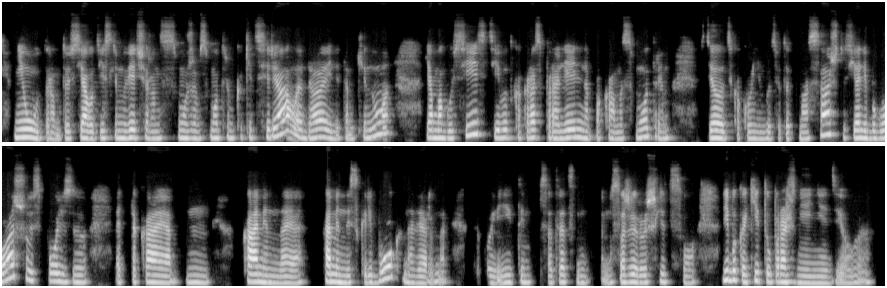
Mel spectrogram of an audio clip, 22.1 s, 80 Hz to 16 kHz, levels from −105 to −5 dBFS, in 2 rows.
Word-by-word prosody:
не 210 Hz, 0 st, +3 dB
утром. 190 Hz, -5 st, +1 dB
То -, -, -3 dB
есть 180 Hz, 0 st, -4 dB
я 190 Hz, -1 st, +6 dB
вот— 180 Hz, 0 st, -2 dB
если 190 Hz, +1 st, -4 dB
мы 190 Hz, -1 st, +1 dB
вечером 200 Hz, -2 st, 0 dB
с 200 Hz, +2 st, -11 dB
мужем 190 Hz, -1 st, -1 dB
смотрим 195 Hz, +1 st, -3 dB
какие-то 205 Hz, -2 st, -8 dB
сериалы, 210 Hz, -2 st, +4 dB
да, 200 Hz, +2 st, +2 dB
или, 190 Hz, -3 st, -2 dB
там, 90 Hz, 0 st, -7 dB
кино— 160 Hz, -6 st, -1 dB, 0.4 s
я 200 Hz, 0 st, +3 dB
могу 195 Hz, -1 st, +2 dB
сесть 285 Hz, +9 st, -1 dB
и 200 Hz, -, +2 dB
вот 200 Hz, 0 st, -2 dB
как -, -, -9 dB
раз 200 Hz, +1 st, +1 dB
параллельно, 190 Hz, +1 st, +1 dB
пока 200 Hz, -4 st, -5 dB
мы 175 Hz, 0 st, -5 dB
смотрим, 200 Hz, 0 st, -4 dB, 0.4 s
сделать 190 Hz, -1 st, +2 dB
какой-нибудь 175 Hz, -2 st, -6 dB
вот -, -, -13 dB
этот 165 Hz, 0 st, -7 dB
массаж. 205 Hz, +12 st, +2 dB
То 245 Hz, -, -11 dB
есть 195 Hz, -, -11 dB
я 195 Hz, -, +5 dB
либо 185 Hz, -1 st, +2 dB
гуаша 270 Hz, -, +3 dB
использую, 205 Hz, -4 st, -1 dB, 0.3 s
это -, -, -5 dB
такая, 185 Hz, +1 st, +3 dB
м, 185 Hz, -1 st, -3 dB, 0.4 s
каменная 180 Hz, -2 st, +4 dB, 0.2 s
каменный 195 Hz, -4 st, +5 dB
скребок, 205 Hz, -, +1 dB
наверно, 200 Hz, +2 st, -3 dB, 0.3 s
такой, 175 Hz, -2 st, -7 dB
и 185 Hz, +1 st, -2 dB
ты 190 Hz, -, -7 dB
им, 185 Hz, 0 st, -4 dB
соответственно, 175 Hz, 0 st, -5 dB
м -, -, -8 dB
массажируешь 185 Hz, 0 st, +2 dB
лицо, 195 Hz, -3 st, -6 dB, 0.3 s
либо 245 Hz, 0 st, +4 dB
какие-то 200 Hz, +1 st, 0 dB
упражнения 180 Hz, -4 st, +1 dB
делаю. 90 Hz, -, -5 dB
190 Hz, 160 wpm, -23 LUFS, 180-205 Hz, 0.4 s, я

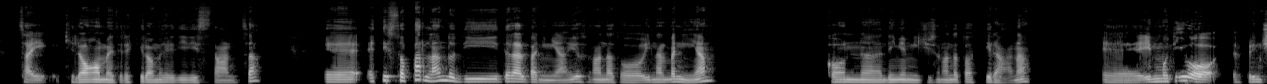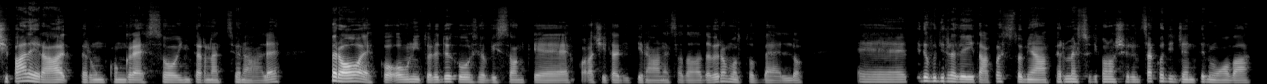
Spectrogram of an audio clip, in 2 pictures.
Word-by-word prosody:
sai, 100 Hz, -4 st, -1 dB
chilometri 110 Hz, -1 st, +3 dB
e 100 Hz, -, -16 dB
chilometri 105 Hz, 0 st, -2 dB
di 105 Hz, +1 st, -6 dB
distanza, 100 Hz, -, -4 dB, 0.6 s
ehm, 115 Hz, 0 st, 0 dB
e 150 Hz, -, -7 dB
ti 190 Hz, -, +1 dB
sto 185 Hz, -2 st, +2 dB
parlando 175 Hz, -2 st, +3 dB
di 130 Hz, -2 st, 0 dB
dell'Albania. 115 Hz, -8 st, +2 dB
Io 120 Hz, +3 st, -1 dB
sono 110 Hz, -3 st, -6 dB
andato 105 Hz, -2 st, -2 dB
in 110 Hz, +1 st, -4 dB
Albania 115 Hz, +6 st, +1 dB, 1.2 s
con 110 Hz, -1 st, +1 dB, 0.3 s
dei 110 Hz, +1 st, -1 dB
miei 110 Hz, 0 st, 0 dB
amici. 100 Hz, -1 st, -5 dB
Sono 105 Hz, +1 st, -7 dB
andato 110 Hz, 0 st, -3 dB
a 105 Hz, -, -12 dB
Tirana. 105 Hz, +3 st, -3 dB, 0.7 s
Ehm, 100 Hz, -2 st, -6 dB, 0.2 s
il 120 Hz, -, +3 dB
motivo, 140 Hz, -2 st, +5 dB
uhm, 115 Hz, -, -13 dB
principale 115 Hz, +8 st, +3 dB
era 110 Hz, -3 st, +5 dB
per 110 Hz, -1 st, -4 dB
un 110 Hz, 0 st, -2 dB
congresso 110 Hz, 0 st, 0 dB
internazionale, 105 Hz, -2 st, -4 dB, 0.4 s
però 140 Hz, 0 st, +10 dB
ecco, 105 Hz, -, -1 dB
ho 110 Hz, -, +3 dB
unito 115 Hz, -1 st, -1 dB
le 110 Hz, -, +1 dB
2 130 Hz, +4 st, +1 dB
cose, 115 Hz, -2 st, -1 dB
ho -, -, -2 dB
visto 105 Hz, +1 st, -5 dB
anche 100 Hz, -2 st, -3 dB
co -, -, -9 dB
la 105 Hz, -, -3 dB
città 105 Hz, 0 st, -3 dB
di 95 Hz, 0 st, -14 dB
Tirana, 95 Hz, -1 st, -6 dB
è -, -, -14 dB
stata 95 Hz, 0 st, -7 dB
davvero 115 Hz, +8 st, -1 dB
molto 110 Hz, -4 st, -5 dB
bello. 95 Hz, 0 st, -7 dB, 0.5 s
Ehm, 115 Hz, -1 st, -5 dB
ti -, -, -17 dB
devo 160 Hz, -1 st, +3 dB
dire 155 Hz, -2 st, -3 dB
la 140 Hz, -, +4 dB
verità, 120 Hz, -4 st, +3 dB
questo 135 Hz, +2 st, -4 dB
mi 115 Hz, -1 st, -1 dB
ha 110 Hz, 0 st, +3 dB
permesso 125 Hz, +2 st, -3 dB
di 120 Hz, -, -10 dB
conoscere 120 Hz, -1 st, -2 dB
un 115 Hz, -, -6 dB
sacco 140 Hz, +4 st, -1 dB
di 130 Hz, -3 st, -6 dB
gente 115 Hz, +1 st, -3 dB
nuova, 100 Hz, -2 st, -2 dB
110 Hz, 175 wpm, -24 LUFS, 105-120 Hz, 1.2 s, però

